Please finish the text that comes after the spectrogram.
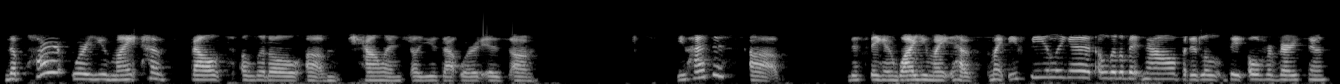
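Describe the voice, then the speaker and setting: Woman, mid-pitched, astrologer, conversational, explanatory, encouraging, narrow dull audio. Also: moderate pace. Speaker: astrologer guest giving chart readings.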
